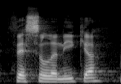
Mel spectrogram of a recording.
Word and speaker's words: Thessalonica: Did I pronounce it correctly, Frederick? You pretty, probably know. Pretty close. – Yeah. Thessalonica.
